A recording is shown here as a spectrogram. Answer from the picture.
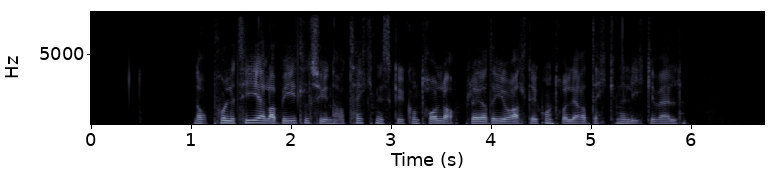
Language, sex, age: Norwegian, male, 28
